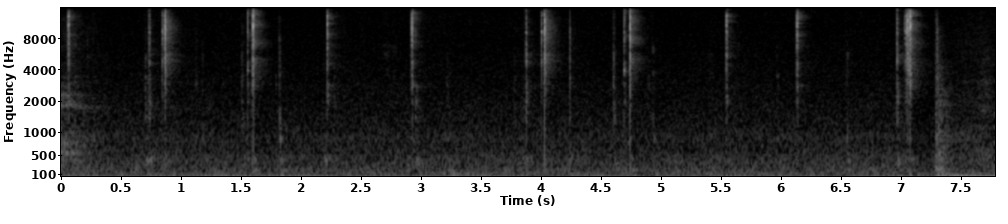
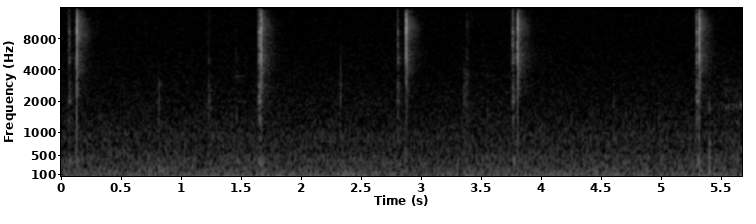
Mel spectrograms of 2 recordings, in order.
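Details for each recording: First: Yamaha CR-1000 receiver switch after bending its bracket to fix half-clicks: crisp, even single clicks as the knob steps round; switch now clicking normally. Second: Yamaha CR-1000 receiver, microphone control rotary switch: five crisp clicks in a quiet room, but the detent only half engages and activates properly only when the knob is pushed to one side; the fix is bending the switch bracket.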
